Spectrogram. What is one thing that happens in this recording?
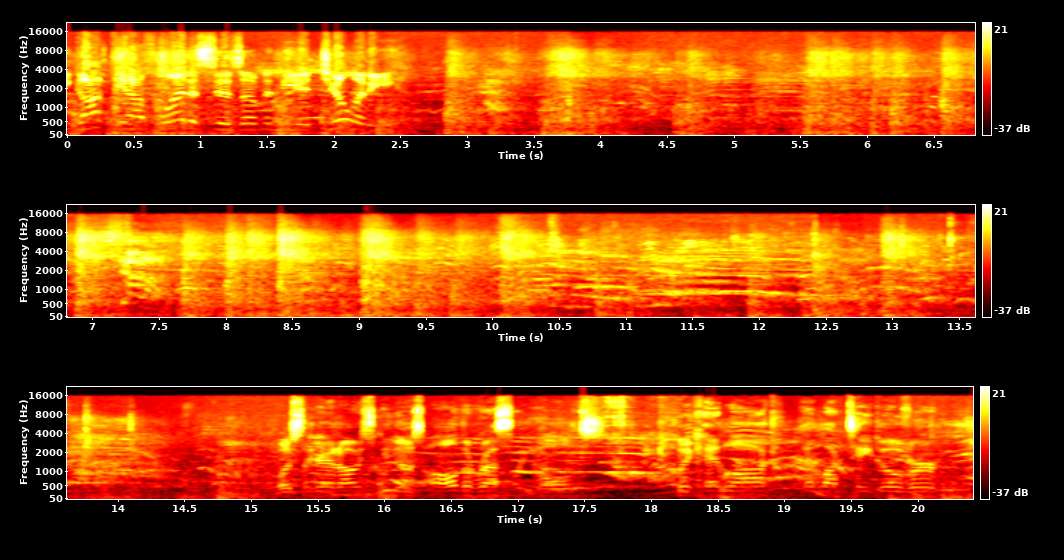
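A crowd cheers and shouts in an echoing hall.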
